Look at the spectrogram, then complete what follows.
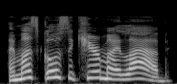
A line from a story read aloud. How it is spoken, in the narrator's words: Henry shouted to Jack and Annie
